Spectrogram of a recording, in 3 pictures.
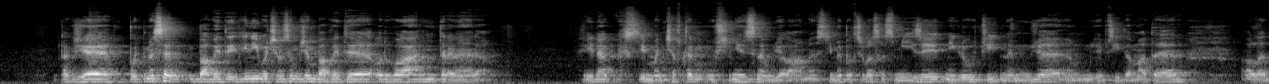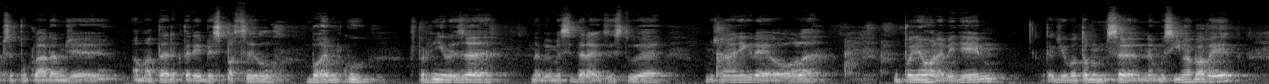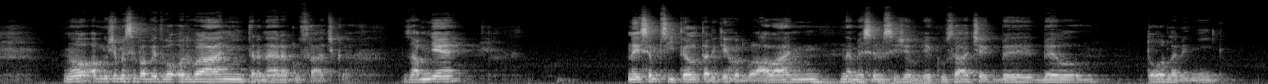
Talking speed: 135 wpm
